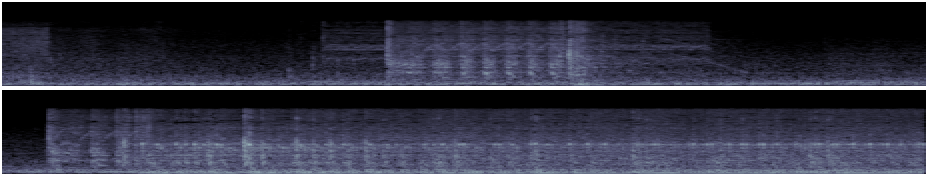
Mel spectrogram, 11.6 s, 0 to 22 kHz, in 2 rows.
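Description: Mahindra Scorpio SUV engine being cold-started at about −13 °C: a short burst of cranking about two and a half seconds in stops without the engine running on, then about six seconds in it cranks again, catches and settles into a steady idle with a high whine over it.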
